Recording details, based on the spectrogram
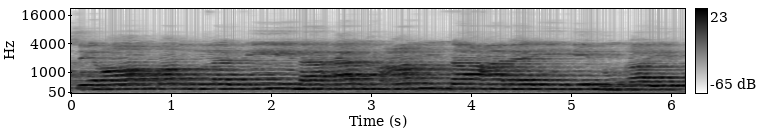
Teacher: Idhar syafawi Mim mati ketemu dengan Ain maka harus diizharkan dijelaskan yang jelas apanya mim matinya jangan sampai kamu berdengung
